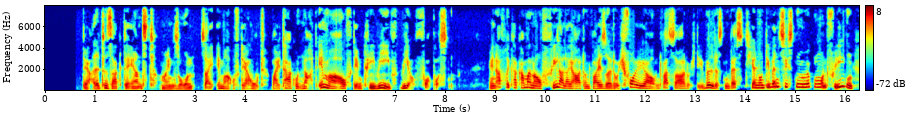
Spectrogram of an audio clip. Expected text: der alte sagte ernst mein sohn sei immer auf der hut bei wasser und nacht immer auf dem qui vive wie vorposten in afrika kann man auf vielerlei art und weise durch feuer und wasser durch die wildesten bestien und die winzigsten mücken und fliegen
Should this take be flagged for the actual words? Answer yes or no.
yes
